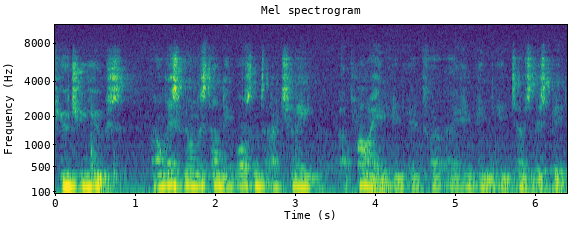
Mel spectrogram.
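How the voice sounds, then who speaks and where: Over light background noise and audible room echo, a man talks at a moderate pace in a monotone, flat intonation. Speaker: member of public addressing council. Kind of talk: prepared public statement. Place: meeting room. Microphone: podium.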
